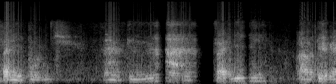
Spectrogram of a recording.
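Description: Throughout the speech, a block size mismatch (truncated) is at work. One stage hands over longer blocks than the next stage takes in, and the tail of every block is discarded. Because a slice goes missing at a fixed rate, a buzz at 109 Hz sits under the whole clip, and the speech runs about 1.09 times too fast while keeping close to its normal pitch. The missing pieces are short and regular, so the result sounds hurried rather than gappy.

From 1.57 to 1.68 s there is a short stall from a late packet. A packet was overdue and the jitter buffer ran dry, so the receiver stretched the last sound for about 78 ms until the packet turned up, then carried on from exactly where it had stopped. Nothing is lost, but the sound at that point is held too long, with a slight buzzy quality, and everything after it arrives about 78 ms later than before.

Between 1.95 and 2.16 s the sound is first carried on artificially for about 178 ms, fading as it goes, then drops to roughly 80 ms of silence before the speech resumes further on. 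About 180 ms of material never returns. This is likely a long network dropout, where nothing reached the receiver for a stretch and it could only extend the last sound before giving up.

At 2.30 s a call bitrate drop begins and lasts to the end of the clip. The link's bandwidth estimate fell, and the encoder was told to cut from 32 to 13 kbps, staying at that low rate for the remaining second or so. With far fewer bits, the coding becomes coarser and the high frequencies are trimmed, so the speech turns muffled and rough for the rest of the clip.

Inside that low-bitrate stretch, from 2.43 to 2.51 s, a burst of packet loss occurs. Several consecutive packets failed to arrive in time, so the receiver filled about 52 ms by continuing the last sound and turning it down as it went, giving a brief held buzz or fading hiss. The speech then picks up further along, with about 60 ms of it skipped.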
